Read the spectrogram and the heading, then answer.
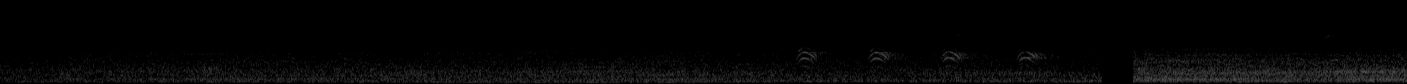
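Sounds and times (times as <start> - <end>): faint steady background noise: 0.0 - 14.0
small birds chirping: 0.8 - 1.8, 3.6 - 4.4, 5.7 - 11.0, 13.2 - 13.5.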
